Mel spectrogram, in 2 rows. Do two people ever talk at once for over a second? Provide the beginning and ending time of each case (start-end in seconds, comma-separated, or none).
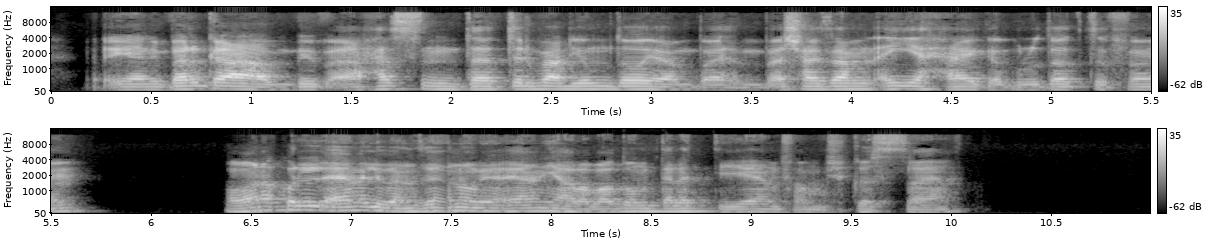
none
